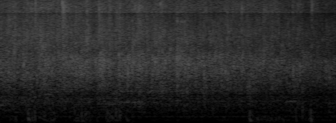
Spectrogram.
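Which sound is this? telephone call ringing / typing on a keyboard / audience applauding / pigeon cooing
audience applauding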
